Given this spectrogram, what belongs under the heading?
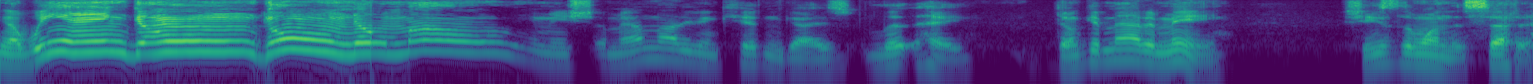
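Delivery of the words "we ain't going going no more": very high-pitched, very slow, fake put-on Southern drawl.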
